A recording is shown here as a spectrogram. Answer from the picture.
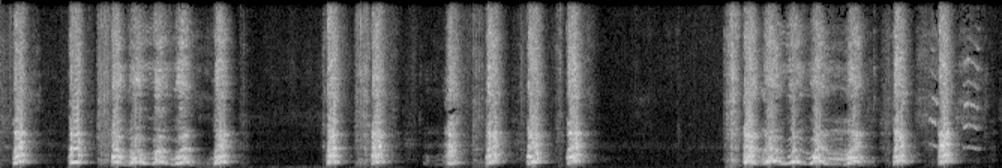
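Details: Walker, a dog, barking and going ballistic: loud, harsh barks in rapid bursts of four to eight, separated by short pauses, with a faint growl between bursts and no other clear sounds.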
